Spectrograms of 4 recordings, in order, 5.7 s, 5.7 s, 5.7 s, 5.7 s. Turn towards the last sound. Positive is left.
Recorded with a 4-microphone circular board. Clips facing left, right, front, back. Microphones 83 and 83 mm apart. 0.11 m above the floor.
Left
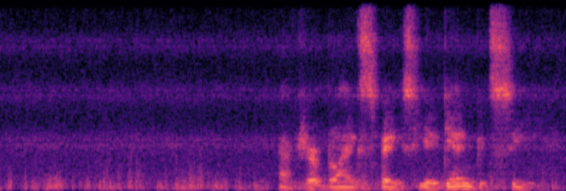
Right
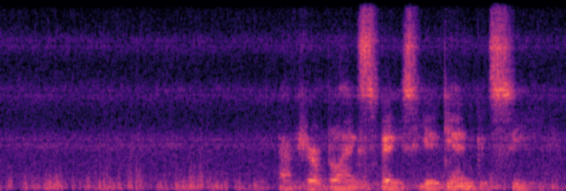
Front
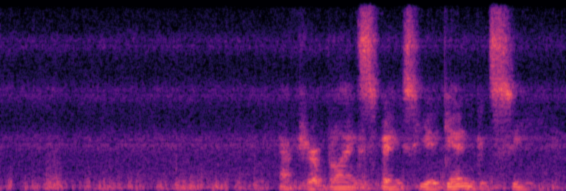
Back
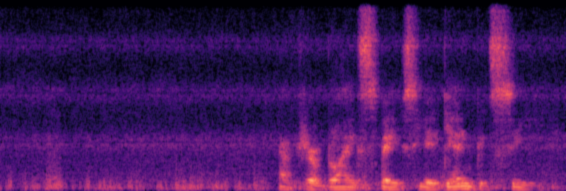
turn(degrees=150)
